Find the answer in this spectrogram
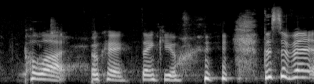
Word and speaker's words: Pilote: Am I pronouncing your name wrong? Pilote.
